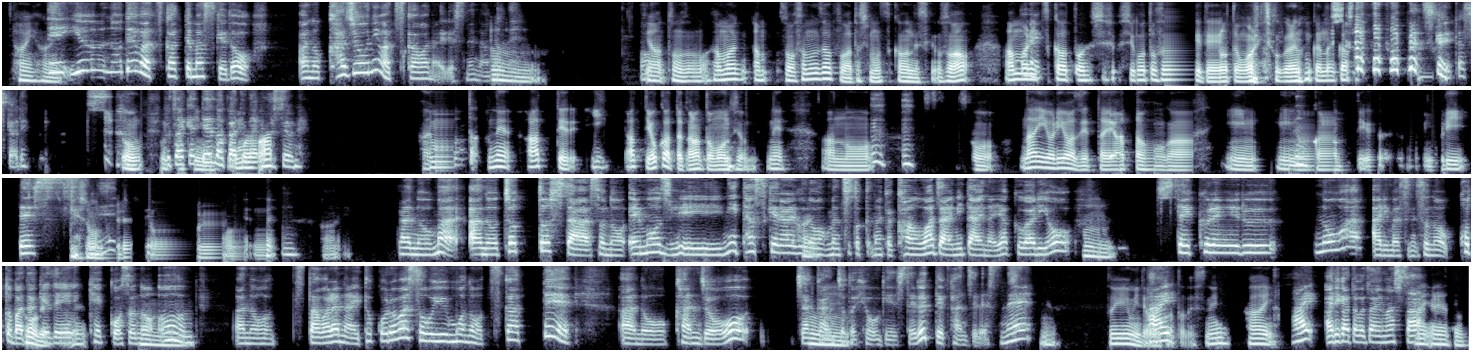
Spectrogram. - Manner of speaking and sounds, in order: in English: "サムズアップ"; distorted speech; unintelligible speech; laugh; other background noise; unintelligible speech; tapping; unintelligible speech
- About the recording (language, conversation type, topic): Japanese, unstructured, SNSは人とのつながりにどのような影響を与えていますか？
